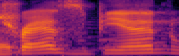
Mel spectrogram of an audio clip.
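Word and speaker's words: très bien: It's Tresbien? Not good. I think she tries to say that. Tresbien, which is like, you don't pronounce the S.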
